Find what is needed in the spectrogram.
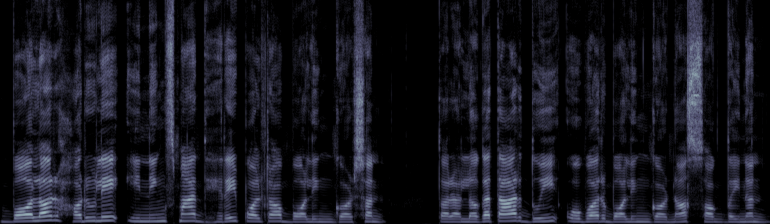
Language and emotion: Nepali, neutral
